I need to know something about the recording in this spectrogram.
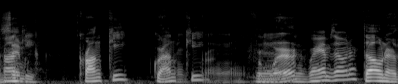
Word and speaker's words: Kroenke: Cronky. Cronky? Grunky? From where? The Rams owner? The owner of the Rams. Oh, Stan Kroenke.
